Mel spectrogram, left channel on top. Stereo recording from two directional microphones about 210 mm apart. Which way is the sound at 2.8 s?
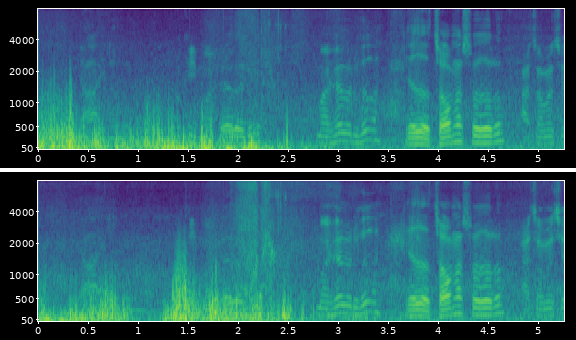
25° left (ahead or behind).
